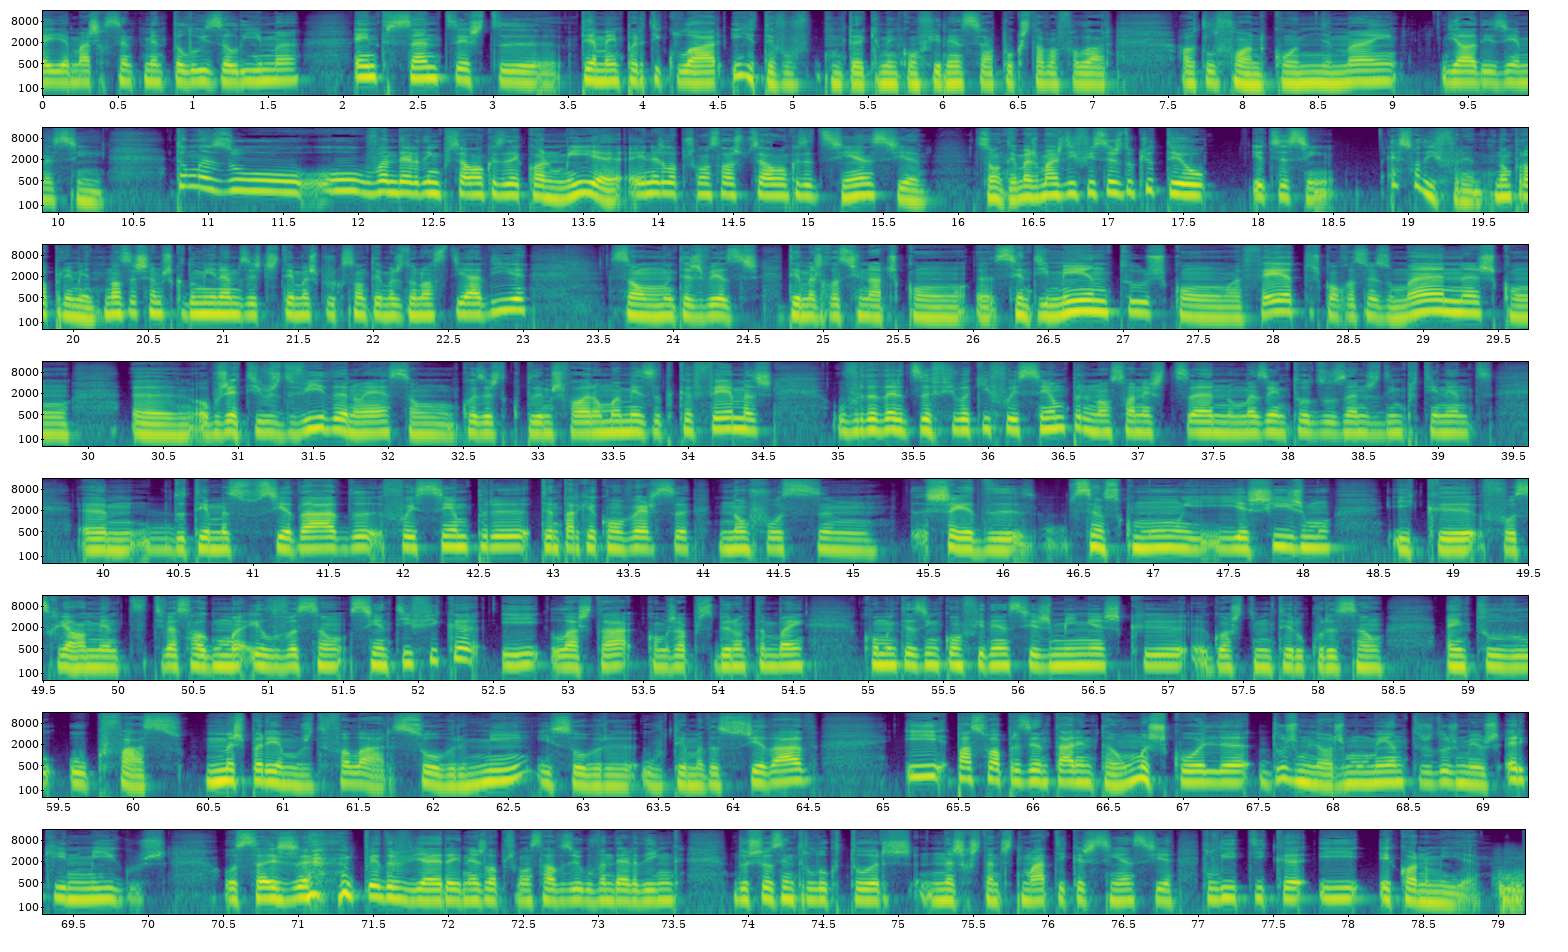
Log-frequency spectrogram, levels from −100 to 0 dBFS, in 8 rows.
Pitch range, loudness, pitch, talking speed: 155-185 Hz, -14 LUFS, 165 Hz, 170 wpm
